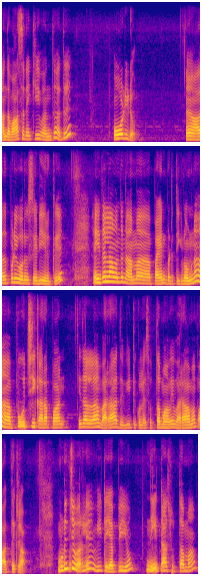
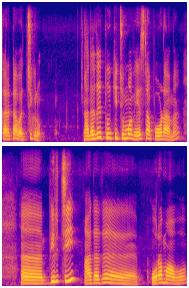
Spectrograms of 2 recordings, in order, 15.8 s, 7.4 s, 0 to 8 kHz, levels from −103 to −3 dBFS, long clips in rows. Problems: none marked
